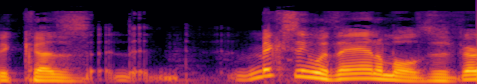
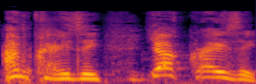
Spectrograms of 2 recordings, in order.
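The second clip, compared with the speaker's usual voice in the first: imitated angry whisper getting louder, higher pitch; 4 semitones higher than usual. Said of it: "they're trying to whisper, but it just keeps getting louder".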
